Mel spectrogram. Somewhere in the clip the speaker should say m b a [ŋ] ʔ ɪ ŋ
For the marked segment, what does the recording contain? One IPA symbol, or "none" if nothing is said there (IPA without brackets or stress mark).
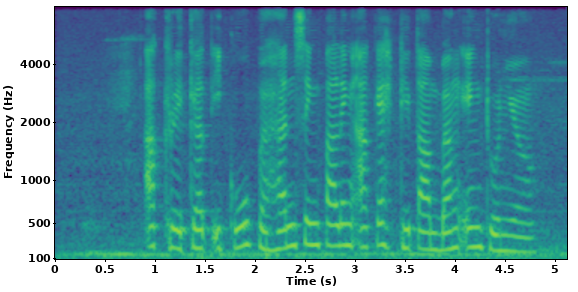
ŋ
